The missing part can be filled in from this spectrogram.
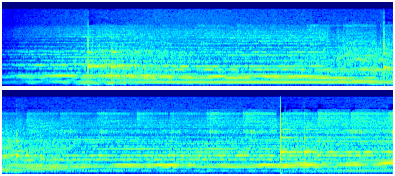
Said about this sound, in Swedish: Jag har alltid varit svag för när syntar låter så här som att de slirar som på ett kassettband som, som liksom inte riktigt går jämnt.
